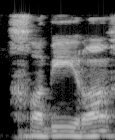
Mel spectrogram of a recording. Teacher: বিমা, বি বলবেন, মা একালে টানবেন ওপেন করে, বিমা তা'মালুনা, তা'মালুনা, তা আইন, তাটাকে ওপেন করে আইনটাকে রাইট দিবেন, তা'মালুনা, মা ওপেন রাখবেন, লু একালে টানবেন, নুনে কোনো টান নাই লাস্টে, তা'মালুনা খাবীরা, খাবীরা, খাটাকে রাইট দিবেন গলার শুরু থেকে।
